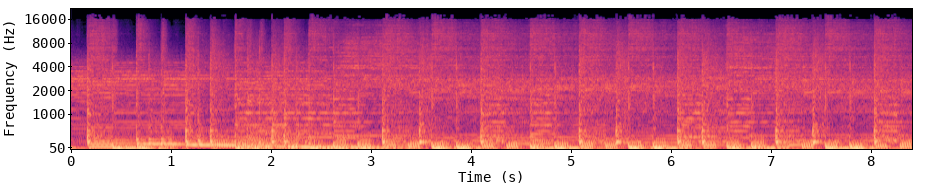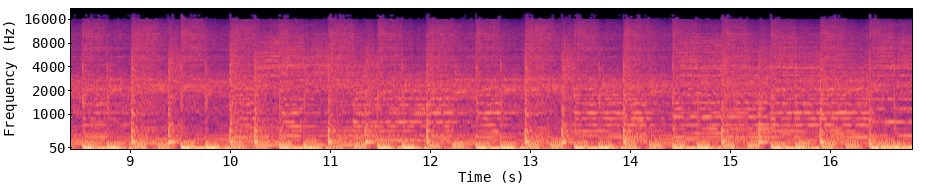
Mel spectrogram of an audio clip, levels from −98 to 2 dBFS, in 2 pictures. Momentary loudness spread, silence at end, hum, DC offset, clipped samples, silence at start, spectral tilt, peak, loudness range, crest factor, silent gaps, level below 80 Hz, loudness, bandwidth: 2 LU; 0 s; none; under 0.1%; under 0.1%; 0 s; -4.5 dB/octave; 0 dBFS; 1 LU; 12 dB; none; -16 dBFS; -16 LUFS; 17 kHz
